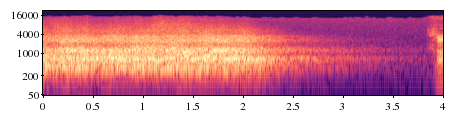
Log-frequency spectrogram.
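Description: Massed ranks of soldiers shouting their reply to the commander's greeting in unison. It is a loud, echoing shout of many voices that holds for about two seconds, then dies away.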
